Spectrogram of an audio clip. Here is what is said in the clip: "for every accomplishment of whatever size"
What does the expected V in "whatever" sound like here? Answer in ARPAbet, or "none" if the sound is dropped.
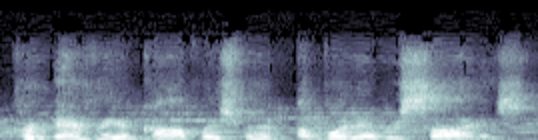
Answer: V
